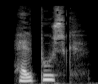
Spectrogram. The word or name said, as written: halvbusk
